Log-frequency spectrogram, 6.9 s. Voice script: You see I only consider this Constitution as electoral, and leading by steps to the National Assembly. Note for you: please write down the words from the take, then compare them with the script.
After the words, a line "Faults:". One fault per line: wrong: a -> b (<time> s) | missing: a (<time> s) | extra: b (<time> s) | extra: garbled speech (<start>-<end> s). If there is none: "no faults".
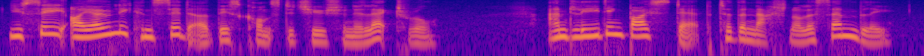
You see I only consider this Constitution electoral, and leading by step to the National Assembly.
Faults:
missing: as (2.7 s)
wrong: steps -> step (4.9 s)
